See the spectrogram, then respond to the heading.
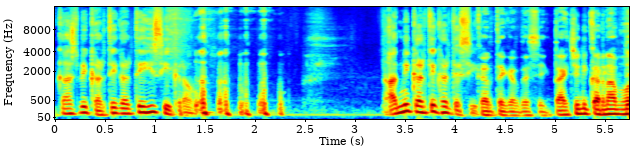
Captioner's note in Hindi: हंसी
